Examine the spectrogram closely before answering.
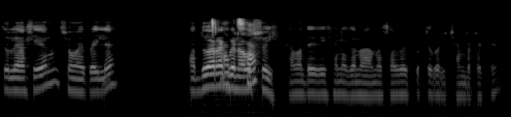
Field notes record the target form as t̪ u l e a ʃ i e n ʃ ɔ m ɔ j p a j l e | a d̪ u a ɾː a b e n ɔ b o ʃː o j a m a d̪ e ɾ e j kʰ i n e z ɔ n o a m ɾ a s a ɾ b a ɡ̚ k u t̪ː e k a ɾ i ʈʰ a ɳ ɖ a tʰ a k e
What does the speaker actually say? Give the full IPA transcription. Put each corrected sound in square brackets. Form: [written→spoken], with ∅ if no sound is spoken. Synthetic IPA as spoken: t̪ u l e a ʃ i e n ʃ ɔ m ɔ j p a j l e | a d̪ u a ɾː a b e n ɔ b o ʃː o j a m a d̪ e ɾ e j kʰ [i→a] n e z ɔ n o a m ɾ a s a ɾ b a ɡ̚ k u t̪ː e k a ɾ i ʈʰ a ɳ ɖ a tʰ a k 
